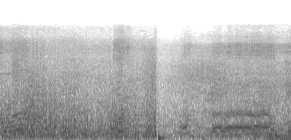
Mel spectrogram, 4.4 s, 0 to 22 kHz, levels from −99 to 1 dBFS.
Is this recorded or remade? recorded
